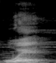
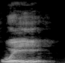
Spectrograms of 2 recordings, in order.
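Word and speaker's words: way: এটাকে আমরা বলি ওয়ে, এক্সপ্রেস ওয়ে, হাইওয়ে, এরকম বলি আমরা। ওয়ান ওয়ে, ওয়ে হবে না, এক্সপ্রেস ওয়ে না, express ওয়েই, হাইওয়ে, ওয়ান ওয়ে road, এভাবে বলতে হবে ওয়েই। ওয়েটা ভুল উচ্চারণ।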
